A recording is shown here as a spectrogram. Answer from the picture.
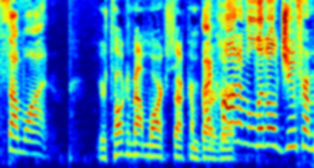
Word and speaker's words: Zuckerberg: because it offended someone you're talking about Mark Zuckerberg of a little Jew from Harvard little maybe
